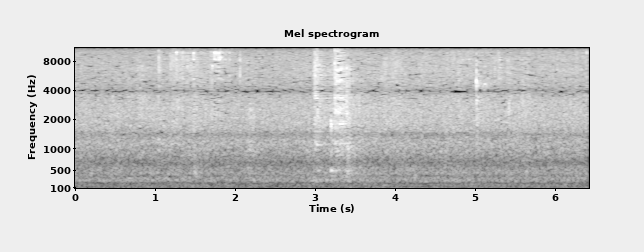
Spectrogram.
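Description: Courtroom room tone during a pause in speech: a steady low hiss with faint small clicks and rustles, and one brief soft noise about three seconds in.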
